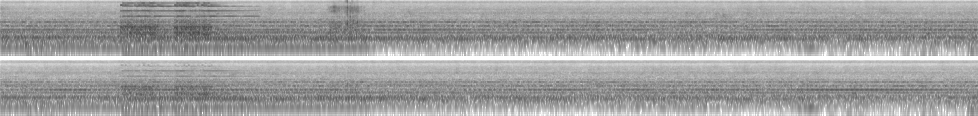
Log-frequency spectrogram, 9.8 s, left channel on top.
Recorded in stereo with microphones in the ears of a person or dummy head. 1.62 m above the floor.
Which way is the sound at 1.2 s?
50° left (ahead or behind).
